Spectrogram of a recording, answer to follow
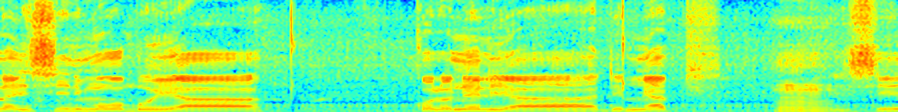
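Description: A man's voice speaking, in phrases with short pauses between them.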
